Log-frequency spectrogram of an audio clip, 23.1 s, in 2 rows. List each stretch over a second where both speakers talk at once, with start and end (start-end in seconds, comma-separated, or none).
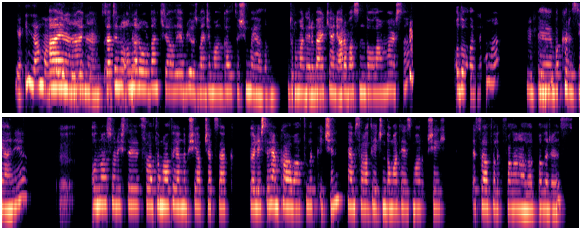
0.9-2.8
